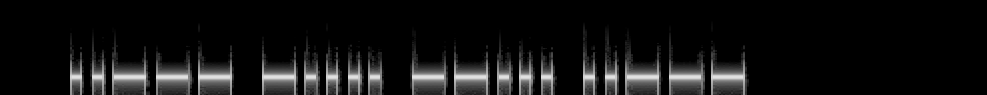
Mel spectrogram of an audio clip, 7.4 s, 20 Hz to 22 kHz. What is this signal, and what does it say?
Morse code, heard as a keyed tone, about 15 wpm, 700 Hz. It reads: 2672
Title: Numbers - 4-Digit 15wpm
